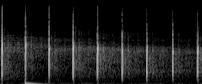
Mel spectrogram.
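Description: One person clapping his hands in a steady rhythm, about four claps a second.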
